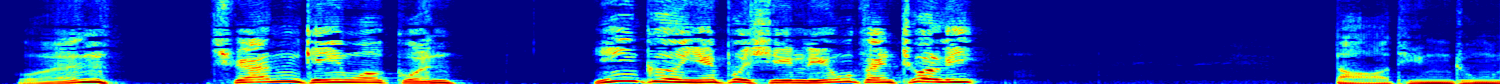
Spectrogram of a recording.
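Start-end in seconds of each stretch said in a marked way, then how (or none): 0.0-4.9 high-pitched, commanding yell; stern shout. A narrator's reading. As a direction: order everyone out in a high, harsh shout. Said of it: "厉声喝道".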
